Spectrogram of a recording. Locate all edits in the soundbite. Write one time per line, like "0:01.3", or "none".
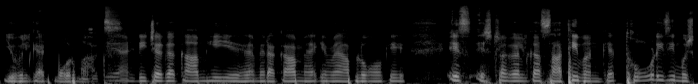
0:01.3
